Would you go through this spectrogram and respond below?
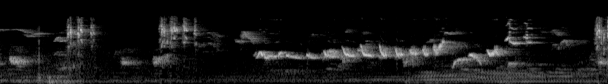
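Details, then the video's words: Champion competition white-rumped shama in full song: sharp high chattering bursts alternate with a long run of rapid, rising, rich whistled notes, over a low steady hum of background noise. "MURAI BATU JUARA. Kumpulan Tembakan Murai Batu juara"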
